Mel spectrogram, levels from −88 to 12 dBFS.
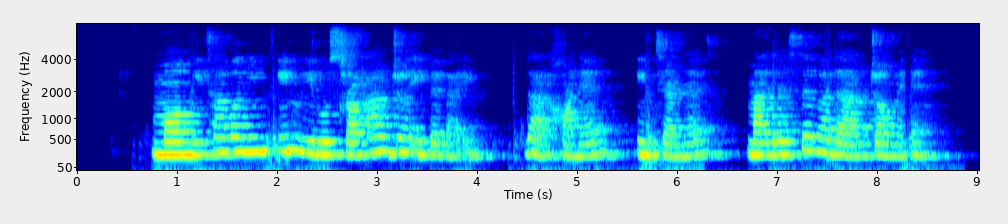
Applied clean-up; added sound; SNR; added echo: neural separator model SepFormer DNS4.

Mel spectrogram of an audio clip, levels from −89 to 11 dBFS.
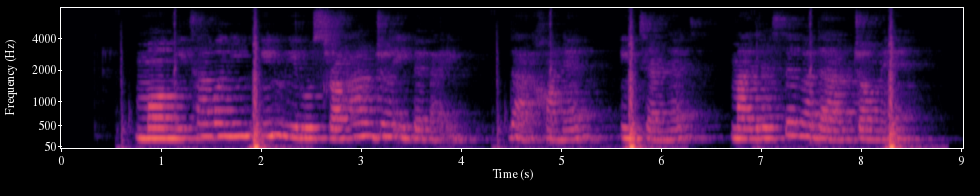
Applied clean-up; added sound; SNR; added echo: none; Slam / Car; 1 dB; reverberation time 0.8 s.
